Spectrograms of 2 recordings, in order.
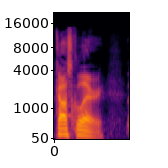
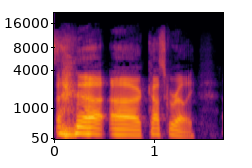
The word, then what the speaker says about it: Coscarelli: Coscarelli. – So close. – Coscarelli.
